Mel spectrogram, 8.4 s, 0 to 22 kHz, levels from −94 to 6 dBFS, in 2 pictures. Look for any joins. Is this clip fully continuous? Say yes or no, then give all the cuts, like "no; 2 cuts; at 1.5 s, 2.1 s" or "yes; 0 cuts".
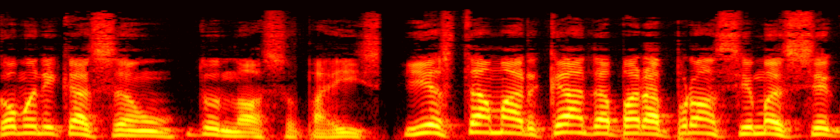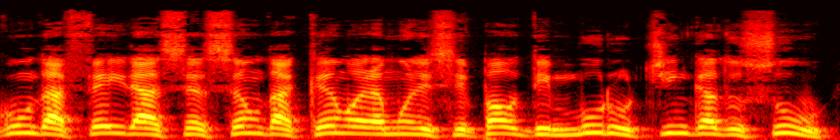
yes; 0 cuts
